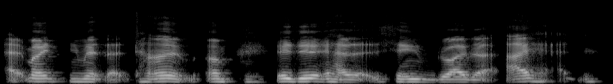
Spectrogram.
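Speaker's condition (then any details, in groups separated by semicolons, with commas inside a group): Cerebral palsy; from birth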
